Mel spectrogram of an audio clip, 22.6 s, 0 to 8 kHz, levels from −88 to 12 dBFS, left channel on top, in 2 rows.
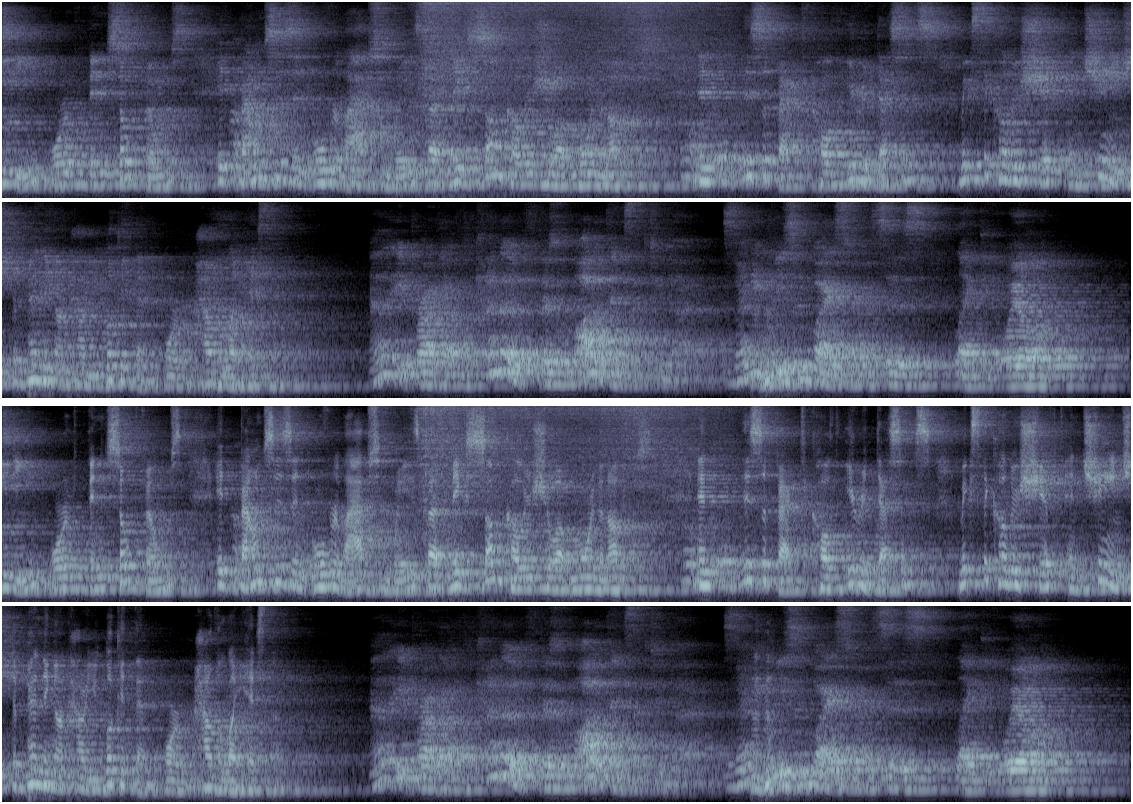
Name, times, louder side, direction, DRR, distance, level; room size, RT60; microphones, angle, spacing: voice 1, 0.0-14.1 18.8-19.1, right 3 dB, 65° right, 3 dB, 0.7 m, -24 dB
Fireworks, 4.0-7.9, right 4 dB, 20° right, 1.4 m, -33 dB
voice 2, 6.8-7.3 13.1-13.4 15.0-18.2 18.5-20.5 20.8-21.8, equal, 75° left, -8 dB, 1.9 m, -24 dB
7.9 x 7.5 x 3.5 m, 2.5 s
head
